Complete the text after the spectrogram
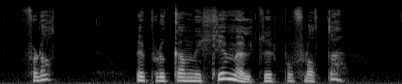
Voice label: fLått, Numedalsmål; LangebufLått på Hardangervidde; FLåttkjønn ved Langesjøen på Hardangervidde

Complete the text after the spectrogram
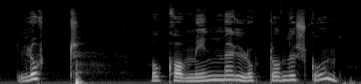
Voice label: lort, Numedalsmål; Substantiv hankjønn

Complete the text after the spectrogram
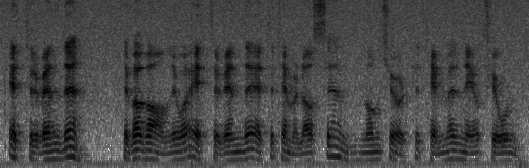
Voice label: "ettervende", Numedalsmål

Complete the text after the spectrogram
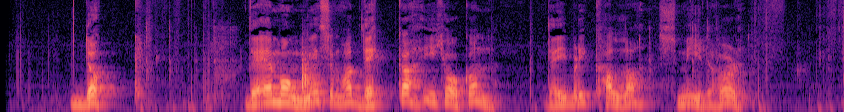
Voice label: "dokk", Numedalsmål

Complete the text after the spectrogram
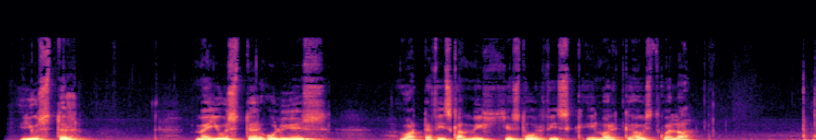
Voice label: juster, Numedalsmål

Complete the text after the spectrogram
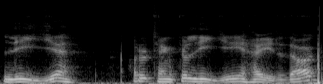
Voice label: lijje, Numedalsmål; Verb

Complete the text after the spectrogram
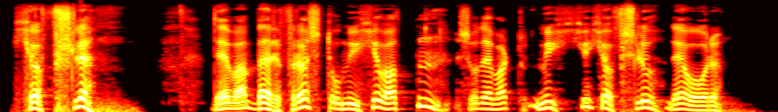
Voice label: kjofsle, Numedalsmål

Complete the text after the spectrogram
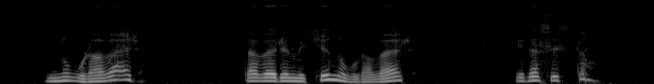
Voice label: "noLavær", Numedalsmål; Substantiv inkjekjønn; Veggli

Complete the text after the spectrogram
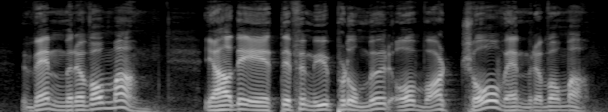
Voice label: "vemrevomma", Numedalsmål; Je hadde eti fer my pLommur å vart så vemrevomma

